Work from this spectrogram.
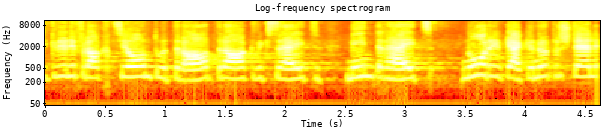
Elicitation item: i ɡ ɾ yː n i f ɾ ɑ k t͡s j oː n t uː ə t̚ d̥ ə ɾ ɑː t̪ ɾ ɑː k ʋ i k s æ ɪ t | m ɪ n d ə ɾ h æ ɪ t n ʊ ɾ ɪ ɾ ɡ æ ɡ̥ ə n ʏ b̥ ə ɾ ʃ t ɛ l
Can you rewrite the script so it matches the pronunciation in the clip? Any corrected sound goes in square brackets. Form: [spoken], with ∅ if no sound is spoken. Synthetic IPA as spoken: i ɡ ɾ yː n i f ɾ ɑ k t͡s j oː n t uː ə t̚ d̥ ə ɾ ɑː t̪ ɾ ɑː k ʋ i k s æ ɪ t | m ɪ n d ə ɾ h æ ɪ t n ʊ ɾ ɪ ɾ ɡ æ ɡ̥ ə n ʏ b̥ ə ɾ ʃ t ɛ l

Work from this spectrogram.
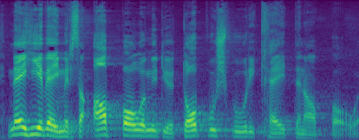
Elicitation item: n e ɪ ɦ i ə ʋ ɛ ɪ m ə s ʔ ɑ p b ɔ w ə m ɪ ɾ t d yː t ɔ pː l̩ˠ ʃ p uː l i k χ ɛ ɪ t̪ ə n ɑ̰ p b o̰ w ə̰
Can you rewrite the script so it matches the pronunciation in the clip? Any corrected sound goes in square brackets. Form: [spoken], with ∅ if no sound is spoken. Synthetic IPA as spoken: n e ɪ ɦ i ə ʋ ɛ ɪ m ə s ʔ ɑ p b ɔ w ə m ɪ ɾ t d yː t ɔ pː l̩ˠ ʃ p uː [ɾ] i k χ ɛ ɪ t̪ ə n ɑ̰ p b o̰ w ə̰

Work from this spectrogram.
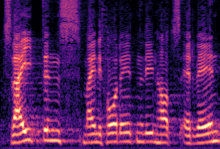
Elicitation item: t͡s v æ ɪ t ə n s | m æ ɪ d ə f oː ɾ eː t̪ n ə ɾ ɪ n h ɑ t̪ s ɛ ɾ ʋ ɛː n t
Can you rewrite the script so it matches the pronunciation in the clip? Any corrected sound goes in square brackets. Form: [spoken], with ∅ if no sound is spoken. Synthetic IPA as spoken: t͡s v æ ɪ t ə n s | m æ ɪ [n] ə f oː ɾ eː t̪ n ə ɾ ɪ n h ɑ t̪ s ɛ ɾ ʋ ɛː n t

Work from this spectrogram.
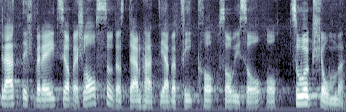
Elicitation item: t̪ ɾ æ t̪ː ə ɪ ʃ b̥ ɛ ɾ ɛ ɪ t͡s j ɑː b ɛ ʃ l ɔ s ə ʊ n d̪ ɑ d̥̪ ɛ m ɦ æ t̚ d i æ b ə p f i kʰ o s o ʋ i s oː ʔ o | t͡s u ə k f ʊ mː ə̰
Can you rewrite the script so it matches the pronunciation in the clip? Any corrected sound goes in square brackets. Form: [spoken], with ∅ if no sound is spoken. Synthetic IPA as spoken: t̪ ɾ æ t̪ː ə ɪ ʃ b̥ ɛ ɾ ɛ ɪ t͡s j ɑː b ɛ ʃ l ɔ s ə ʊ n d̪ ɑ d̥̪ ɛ m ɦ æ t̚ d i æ b ə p f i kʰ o s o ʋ i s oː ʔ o | t͡s u ə k [ʃ] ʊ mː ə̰

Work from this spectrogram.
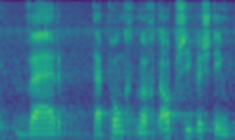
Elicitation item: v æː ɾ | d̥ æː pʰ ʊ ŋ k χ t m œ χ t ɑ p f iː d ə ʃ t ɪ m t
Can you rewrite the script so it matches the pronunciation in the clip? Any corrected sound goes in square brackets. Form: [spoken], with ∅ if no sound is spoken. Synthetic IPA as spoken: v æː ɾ | d̥ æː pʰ ʊ ŋ k χ t m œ χ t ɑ p [ʃ] iː [b] ə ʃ t ɪ m t

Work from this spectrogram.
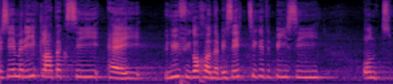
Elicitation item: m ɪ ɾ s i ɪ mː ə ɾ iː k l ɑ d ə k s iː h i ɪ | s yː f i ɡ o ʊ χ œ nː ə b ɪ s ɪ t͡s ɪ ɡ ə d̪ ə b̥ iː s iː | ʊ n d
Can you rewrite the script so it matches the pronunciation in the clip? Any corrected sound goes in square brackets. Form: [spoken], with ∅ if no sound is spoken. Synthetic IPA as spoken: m ɪ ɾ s i ɪ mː ə ɾ iː k l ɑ d ə k s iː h [ɛ] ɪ | [h] yː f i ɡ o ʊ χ œ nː ə b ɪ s ɪ t͡s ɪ ɡ ə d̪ ə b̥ iː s iː | ʊ n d

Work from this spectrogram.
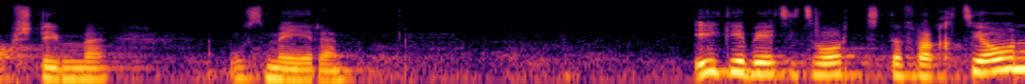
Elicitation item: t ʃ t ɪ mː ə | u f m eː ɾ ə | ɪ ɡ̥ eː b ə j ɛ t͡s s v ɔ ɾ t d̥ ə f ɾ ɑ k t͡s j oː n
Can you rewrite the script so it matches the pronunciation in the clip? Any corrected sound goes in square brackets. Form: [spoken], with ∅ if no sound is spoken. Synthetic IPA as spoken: [p] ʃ t ɪ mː ə | u [s] m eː ɾ ə | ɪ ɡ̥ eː b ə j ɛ t͡s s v ɔ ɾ t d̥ ə f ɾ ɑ k t͡s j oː n

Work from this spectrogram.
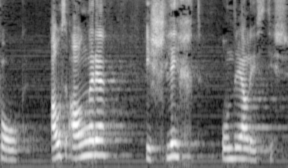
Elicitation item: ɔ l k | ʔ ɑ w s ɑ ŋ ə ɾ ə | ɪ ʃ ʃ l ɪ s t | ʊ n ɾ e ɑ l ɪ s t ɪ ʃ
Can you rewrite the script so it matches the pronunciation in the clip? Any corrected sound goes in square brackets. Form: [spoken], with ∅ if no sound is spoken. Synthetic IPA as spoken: ɔ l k | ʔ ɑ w s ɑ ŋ ə ɾ ə | ɪ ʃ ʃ l ɪ [χ] t | ʊ n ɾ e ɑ l ɪ s t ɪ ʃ

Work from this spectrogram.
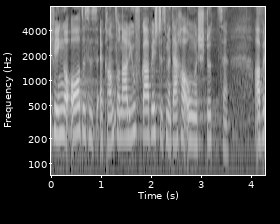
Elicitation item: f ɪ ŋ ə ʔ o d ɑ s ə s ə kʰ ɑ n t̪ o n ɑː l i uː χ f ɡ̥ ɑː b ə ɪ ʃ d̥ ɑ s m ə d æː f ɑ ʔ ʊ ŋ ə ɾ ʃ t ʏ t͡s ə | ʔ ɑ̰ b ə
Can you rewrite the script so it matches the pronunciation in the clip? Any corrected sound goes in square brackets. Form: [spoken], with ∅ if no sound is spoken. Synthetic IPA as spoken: f ɪ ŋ ə ʔ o d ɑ s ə s ə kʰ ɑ n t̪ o n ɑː l i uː [∅] f ɡ̥ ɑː b ə ɪ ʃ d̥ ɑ s m ə d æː [χ] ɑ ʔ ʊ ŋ ə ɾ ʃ t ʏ t͡s ə | ʔ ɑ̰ b ə

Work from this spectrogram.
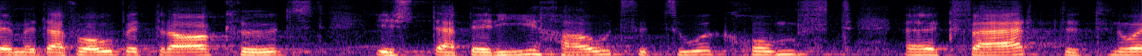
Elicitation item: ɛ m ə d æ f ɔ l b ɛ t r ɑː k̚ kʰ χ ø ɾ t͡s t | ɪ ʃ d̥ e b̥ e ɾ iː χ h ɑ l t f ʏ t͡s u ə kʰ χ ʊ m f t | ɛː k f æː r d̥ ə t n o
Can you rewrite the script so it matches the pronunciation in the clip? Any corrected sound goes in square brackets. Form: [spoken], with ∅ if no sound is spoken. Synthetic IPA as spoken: ɛ m ə d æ f ɔ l b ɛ t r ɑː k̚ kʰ χ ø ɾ t͡s t | ɪ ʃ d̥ [æ] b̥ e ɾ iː χ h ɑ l t f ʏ t͡s u ə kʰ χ ʊ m f t | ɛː k f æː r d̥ ə t n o

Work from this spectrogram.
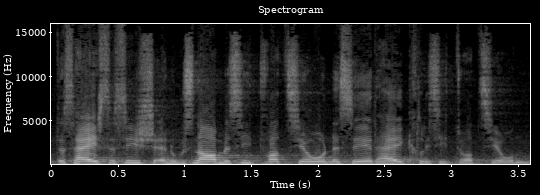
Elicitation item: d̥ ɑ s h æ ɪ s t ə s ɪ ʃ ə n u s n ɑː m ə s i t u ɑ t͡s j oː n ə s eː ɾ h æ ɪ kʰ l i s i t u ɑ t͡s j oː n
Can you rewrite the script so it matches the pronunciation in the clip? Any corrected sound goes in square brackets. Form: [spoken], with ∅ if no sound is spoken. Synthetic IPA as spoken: d̥ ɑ s h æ ɪ s t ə s ɪ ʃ ə n u s n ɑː m ə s i t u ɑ t͡s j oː n ə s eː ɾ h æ ɪ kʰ l i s i t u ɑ t͡s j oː n

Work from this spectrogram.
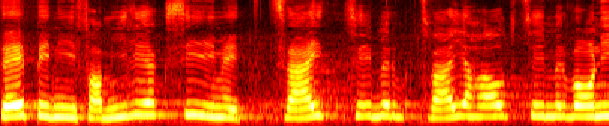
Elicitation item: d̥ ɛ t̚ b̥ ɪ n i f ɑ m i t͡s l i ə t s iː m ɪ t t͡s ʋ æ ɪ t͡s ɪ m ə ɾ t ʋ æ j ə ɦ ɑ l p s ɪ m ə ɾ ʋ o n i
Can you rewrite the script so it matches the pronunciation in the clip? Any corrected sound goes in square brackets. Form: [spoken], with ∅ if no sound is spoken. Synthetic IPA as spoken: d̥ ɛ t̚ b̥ ɪ n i f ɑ m i [∅] l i ə [k] s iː m ɪ t t͡s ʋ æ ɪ t͡s ɪ m ə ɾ [t͡s] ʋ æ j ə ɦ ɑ l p [t͡s] ɪ m ə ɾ ʋ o n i

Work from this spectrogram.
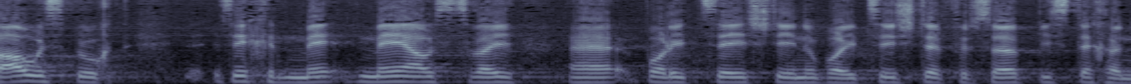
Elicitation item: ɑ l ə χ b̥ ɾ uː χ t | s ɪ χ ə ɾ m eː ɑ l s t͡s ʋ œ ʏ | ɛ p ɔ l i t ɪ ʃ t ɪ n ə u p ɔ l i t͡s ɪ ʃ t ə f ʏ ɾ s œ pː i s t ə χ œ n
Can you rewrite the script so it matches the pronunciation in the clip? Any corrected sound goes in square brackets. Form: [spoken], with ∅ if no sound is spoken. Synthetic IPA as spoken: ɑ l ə [s] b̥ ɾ uː χ t | s ɪ χ ə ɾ m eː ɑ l s t͡s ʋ œ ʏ | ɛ p ɔ l i [t͡s] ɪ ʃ t ɪ n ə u p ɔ l i t͡s ɪ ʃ t ə f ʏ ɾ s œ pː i s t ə χ œ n

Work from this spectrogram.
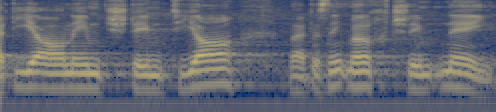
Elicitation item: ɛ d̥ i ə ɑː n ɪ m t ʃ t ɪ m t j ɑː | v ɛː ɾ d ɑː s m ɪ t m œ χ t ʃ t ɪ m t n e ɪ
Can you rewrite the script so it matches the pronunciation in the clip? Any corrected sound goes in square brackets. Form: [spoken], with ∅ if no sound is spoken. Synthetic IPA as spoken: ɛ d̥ i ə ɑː n ɪ m t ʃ t ɪ m t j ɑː | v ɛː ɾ d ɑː s [n] ɪ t m œ χ t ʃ t ɪ m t n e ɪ

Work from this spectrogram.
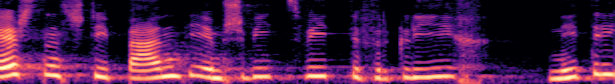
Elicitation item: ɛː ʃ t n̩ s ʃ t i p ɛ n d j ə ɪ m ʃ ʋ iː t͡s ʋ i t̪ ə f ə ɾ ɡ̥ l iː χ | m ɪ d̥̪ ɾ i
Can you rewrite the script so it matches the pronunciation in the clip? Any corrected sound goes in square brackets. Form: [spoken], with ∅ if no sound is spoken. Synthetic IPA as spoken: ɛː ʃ t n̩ s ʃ t i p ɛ n d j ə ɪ m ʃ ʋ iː t͡s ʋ i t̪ ə f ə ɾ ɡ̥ l iː χ | [n] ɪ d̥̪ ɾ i

